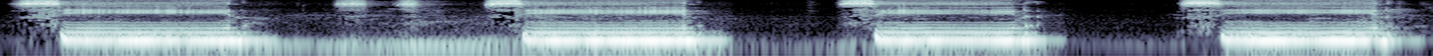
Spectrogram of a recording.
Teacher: جب ہم سین کو پڑھتے ہیں اس میں مکمل سیٹی ہے، اسے سختی کے ساتھ پڑھا جاتا ہے۔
